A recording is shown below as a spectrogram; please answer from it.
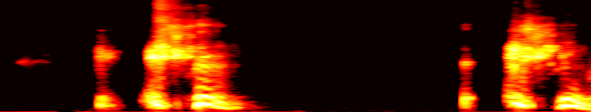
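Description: Two sharp sneezes close by, separated by a couple of seconds of silence, each with a short intake before the burst.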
